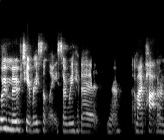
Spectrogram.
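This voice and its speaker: Bright and sharp in tone, a woman speaks at medium pitch with an energetic delivery and a fairly quick pace. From New Zealand. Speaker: life coach, entrepreneur. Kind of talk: interview.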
